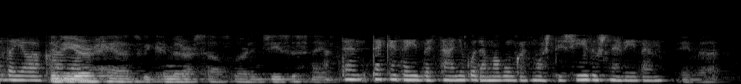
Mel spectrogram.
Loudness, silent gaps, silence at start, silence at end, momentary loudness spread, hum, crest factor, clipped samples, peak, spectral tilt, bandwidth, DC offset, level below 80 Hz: -27 LUFS; none; 0 s; 0.25 s; 17 LU; none; 18 dB; under 0.1%; -10 dBFS; -11.5 dB/octave; 4.2 kHz; under 0.1%; -78 dBFS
